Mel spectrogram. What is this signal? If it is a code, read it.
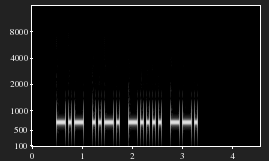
Morse code, heard as a keyed tone, about 21 wpm, 700 Hz. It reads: KF6G
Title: USA Call Signs - 4 Characters - Repeated 3x - 20wpm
